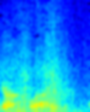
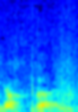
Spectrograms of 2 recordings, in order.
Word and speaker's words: Yahweh: Because the name ceased to be used, because people stopped using the name, we're not absolutely sure about the pronunciation, but Yahweh or Yahweh is pretty certain.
